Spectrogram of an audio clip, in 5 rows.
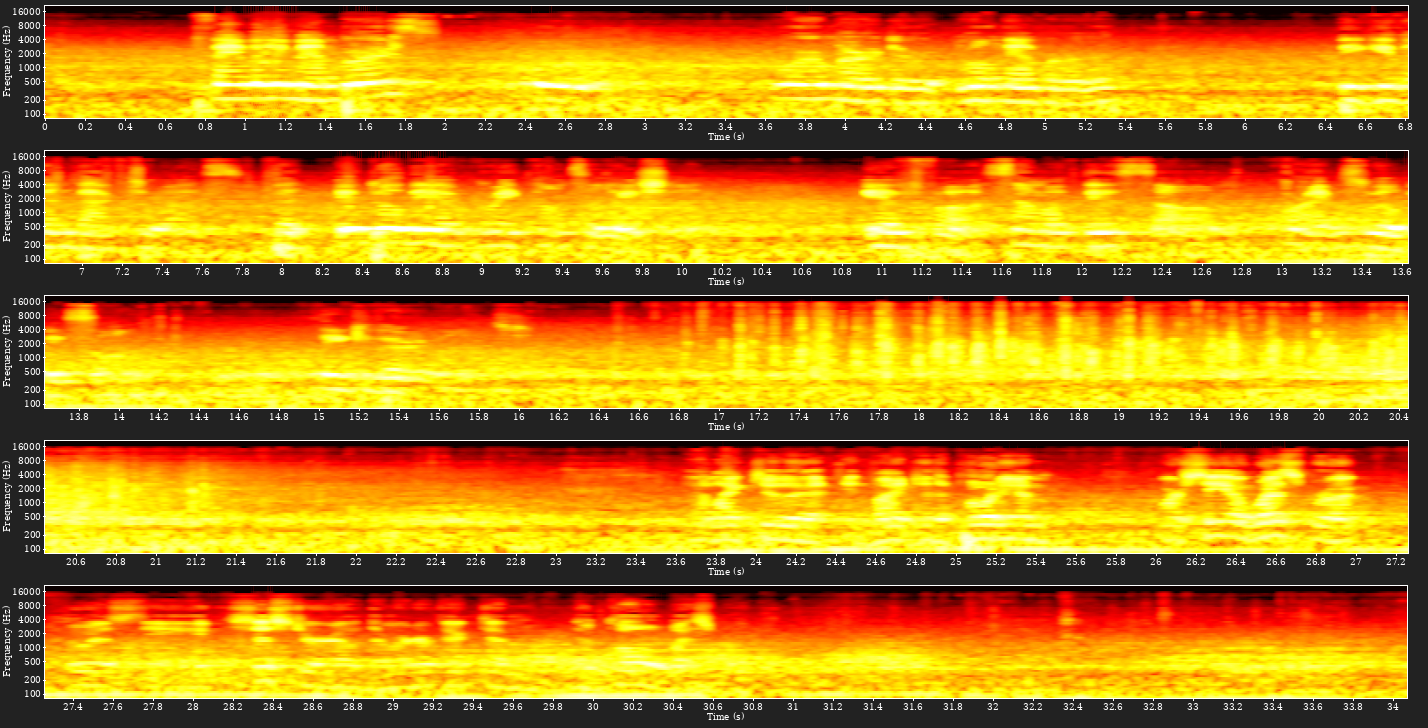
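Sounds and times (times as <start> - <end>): vehicle engine rumbling: 0.0 - 34.0
crowd applauding: 16.7 - 21.6.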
